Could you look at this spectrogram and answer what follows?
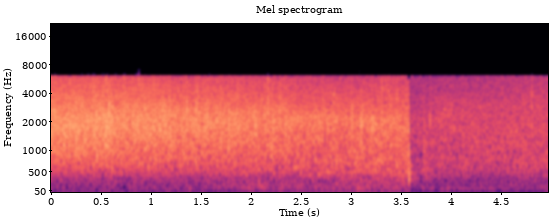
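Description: Audience applauding in a large hall, easing slightly, then cut off abruptly about three and a half seconds in, leaving a quieter background.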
